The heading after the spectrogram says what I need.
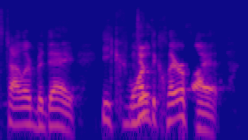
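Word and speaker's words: Badie: media to know that his last name is like the thing over in Europe that cleans your ass does he know what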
